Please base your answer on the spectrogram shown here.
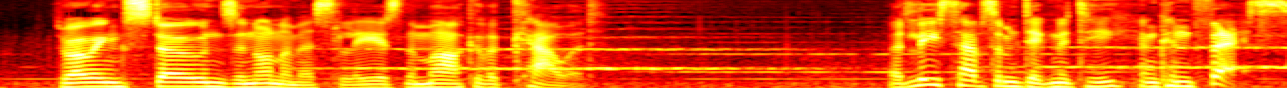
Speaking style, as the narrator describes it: shouted

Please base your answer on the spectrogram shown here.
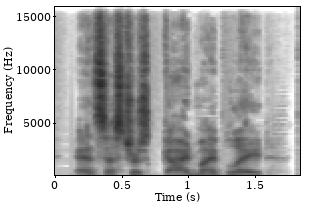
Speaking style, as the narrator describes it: Joff is going to mutter under his breath

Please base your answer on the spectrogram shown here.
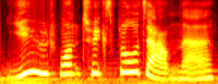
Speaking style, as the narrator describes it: declared Mark, laughter in his voice

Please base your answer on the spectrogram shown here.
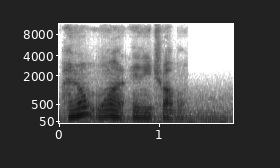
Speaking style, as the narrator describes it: The hunter called out in a half-whisper

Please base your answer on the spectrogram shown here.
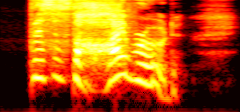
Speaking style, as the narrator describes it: gasped, with accusation

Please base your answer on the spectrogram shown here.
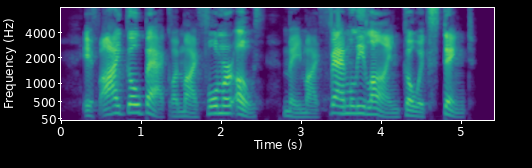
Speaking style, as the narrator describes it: pledging

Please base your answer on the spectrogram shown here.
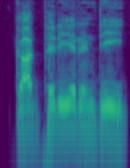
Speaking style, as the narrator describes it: chuckled Singe exultantly

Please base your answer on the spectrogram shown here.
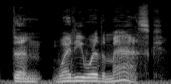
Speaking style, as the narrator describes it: he began in his newly hoarse voice

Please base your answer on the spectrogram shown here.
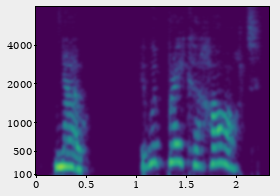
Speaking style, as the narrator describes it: David pleaded

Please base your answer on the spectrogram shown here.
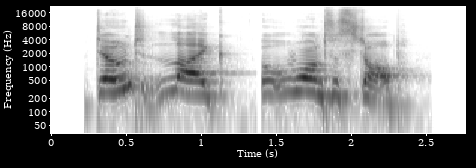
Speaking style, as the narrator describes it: moaned Dumbledore

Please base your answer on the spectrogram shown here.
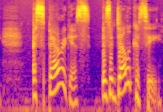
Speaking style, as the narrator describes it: she exclaiming

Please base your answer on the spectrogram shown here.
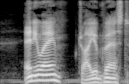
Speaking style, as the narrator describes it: Sath sighed

